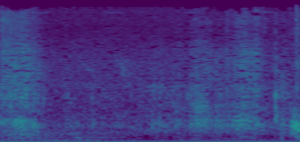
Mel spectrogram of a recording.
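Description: Faint handling sounds of a small handbag as fingers fumble at the zip of an inner compartment, with the tail of a word at the start.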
